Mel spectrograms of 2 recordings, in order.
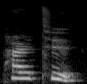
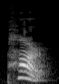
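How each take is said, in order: First: An extra vowel follows the final consonant. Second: The word ends on the bare consonant. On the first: The speaker calls it wrong. "으 받침 넣으면 안 되는 거 ... 이렇게 발음하지 마세요" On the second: The speaker calls it right. "한번 따라서 발음해 볼게요"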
